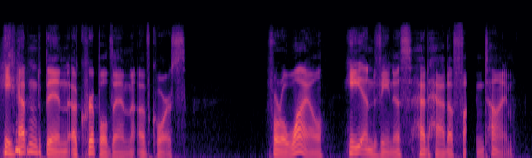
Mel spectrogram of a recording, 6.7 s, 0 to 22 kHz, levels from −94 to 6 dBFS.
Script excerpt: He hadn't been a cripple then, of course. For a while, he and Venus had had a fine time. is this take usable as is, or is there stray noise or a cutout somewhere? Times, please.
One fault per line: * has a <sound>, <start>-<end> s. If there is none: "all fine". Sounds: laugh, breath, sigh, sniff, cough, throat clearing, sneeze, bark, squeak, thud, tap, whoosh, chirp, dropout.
* has a dropout, 5.8-6.0 s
